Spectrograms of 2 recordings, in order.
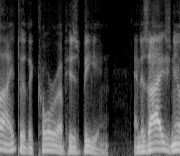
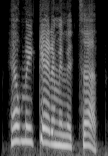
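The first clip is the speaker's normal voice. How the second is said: very high-pitched speaking voice. Reading a story, voicing Patera asking for help: high-pitched voice. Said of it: "said in his high-pitched voice".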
